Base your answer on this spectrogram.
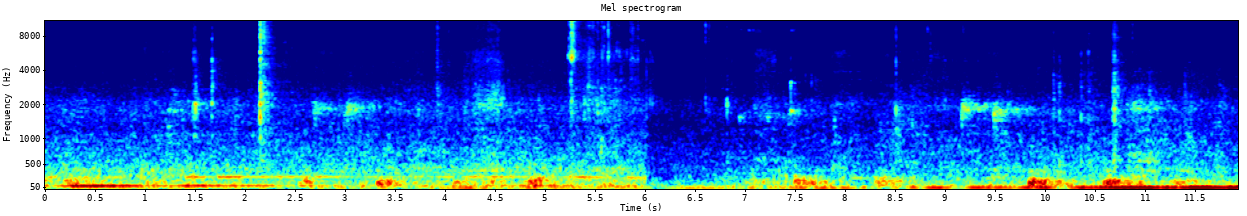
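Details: Low steady mechanical hum with scattered clicks, knocks and a brief hush midway; no animal call heard.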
